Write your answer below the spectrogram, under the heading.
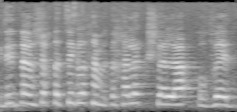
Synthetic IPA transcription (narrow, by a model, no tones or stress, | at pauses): d̪it̪̚laemʃeχt̪at͡siɡlaχe̞met̪aχe̞lekʃelaove̞d̪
